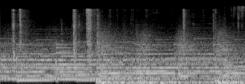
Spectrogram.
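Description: Background music with a melody of sustained notes and short plucked attacks; a deeper bass part comes in about halfway through.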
